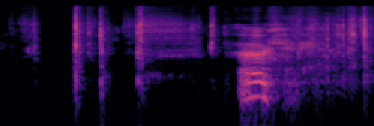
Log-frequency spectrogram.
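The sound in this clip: Thick oracle cards being shuffled by hand: a few sharp clacks and taps, then a longer stretch of dense rustling and riffling as the stiff cards slide together.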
